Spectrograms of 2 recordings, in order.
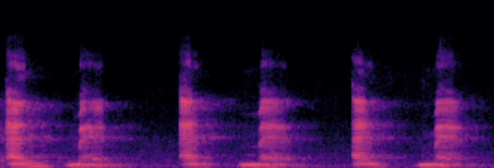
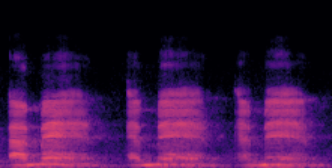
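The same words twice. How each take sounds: First: "and man" as two blocks, a stop after the n; an man atascado. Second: "amen" run together as one smooth word; a man seguido. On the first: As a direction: break between an and man in "and man". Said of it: "Se genera un atascamiento de la fluidez". ("and man" trabado, con pausa entre las dos consonantes) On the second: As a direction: link the a straight into men in "amen". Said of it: "Entonces yo no diría seguido las palabras". ("amen" seguido y fluido, sin pausa) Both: Shown as a demonstration.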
